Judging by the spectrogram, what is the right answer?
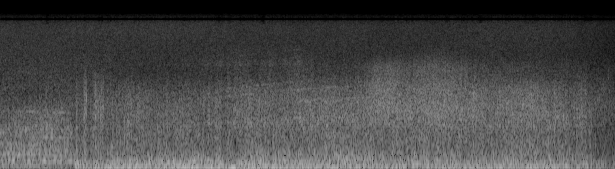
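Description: Sound effect for an animated subscribe-and-like graphic: a loud, dense rumbling, rushing noise that grows brighter about four seconds in, then fades out near the end.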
